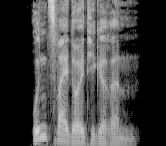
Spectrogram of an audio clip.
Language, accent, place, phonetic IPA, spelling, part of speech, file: German, Germany, Berlin, [ˈʊnt͡svaɪ̯ˌdɔɪ̯tɪɡəʁəm], unzweideutigerem, adjective, De-unzweideutigerem.ogg
- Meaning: strong dative masculine/neuter singular comparative degree of unzweideutig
